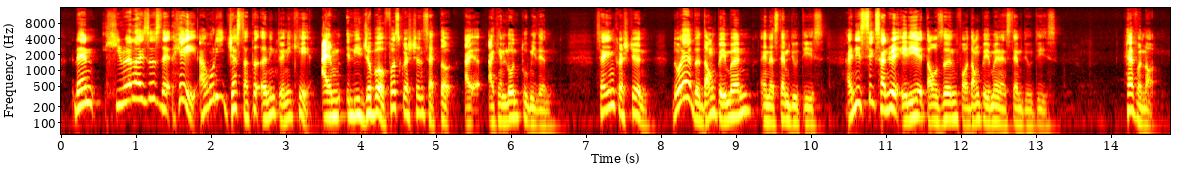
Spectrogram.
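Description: A man with a fairly high pitch and a bright, sharp tone talks at a fairly quick pace, with vocal fry and very wide pitch swings. The recording is very clean, with a silent background. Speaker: mortgage broker. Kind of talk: interview. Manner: animated.

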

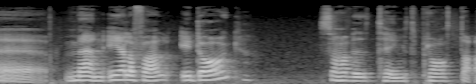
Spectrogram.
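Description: A woman speaking at a very slow pace. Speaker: podcast co-host. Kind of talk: casual chat.

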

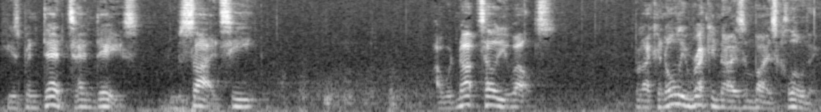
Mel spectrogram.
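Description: Using a put-on character voice, a man speaks shakily at a fairly high pitch and a moderate pace, with long, frequent pauses. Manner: trembling, frightened.

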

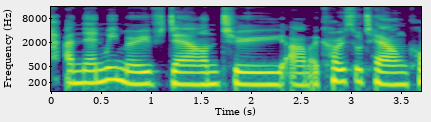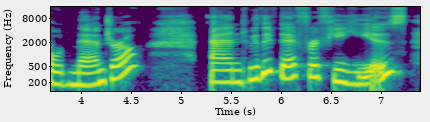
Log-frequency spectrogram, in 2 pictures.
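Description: Speaking in a strong Australian accent, a woman uses a warm tone at a medium pitch, fairly slow and with ordinary pitch variation, in a very clean recording with a silent background and a dry, close sound with no echo. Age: 30s. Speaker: podcast host. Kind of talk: solo podcast monologue, casual. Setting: home, recording in evening. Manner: chatty, warm, with laughs and filler words.

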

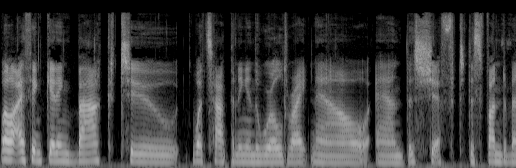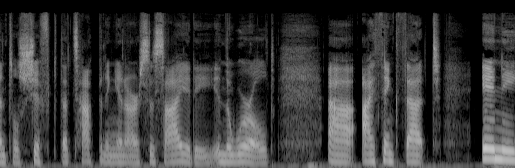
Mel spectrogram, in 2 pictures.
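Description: A woman with a Canadian accent has an unremarkable speaking voice, fairly low and fairly even in intonation at a moderate pace, in a very clean recording with a silent background and a dry, close sound with no echo. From Canada (Toronto, Ontario). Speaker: entrepreneur. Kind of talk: interview. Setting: studio.

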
